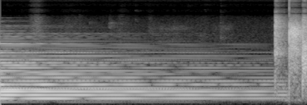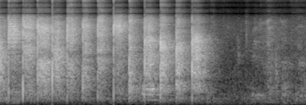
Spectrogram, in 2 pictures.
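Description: Upright piano: a held chord rings and slowly fades. About three and a half seconds in, it gives way to a fast, even run of sharp, bright strikes on the keys, about five a second, which stops abruptly near the seven-second mark.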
